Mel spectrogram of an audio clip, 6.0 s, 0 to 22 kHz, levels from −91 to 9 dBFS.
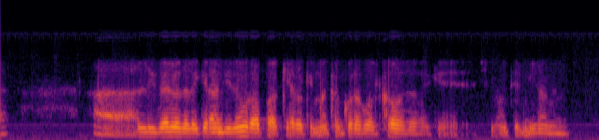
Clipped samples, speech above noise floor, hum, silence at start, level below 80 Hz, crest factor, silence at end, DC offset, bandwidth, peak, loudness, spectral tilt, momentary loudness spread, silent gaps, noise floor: under 0.1%; 30 dB; none; 0 s; -62 dBFS; 18 dB; 0.3 s; under 0.1%; 8.8 kHz; -10 dBFS; -27 LUFS; -8 dB/octave; 18 LU; none; -57 dBFS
